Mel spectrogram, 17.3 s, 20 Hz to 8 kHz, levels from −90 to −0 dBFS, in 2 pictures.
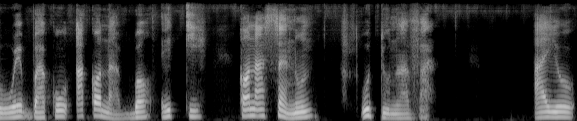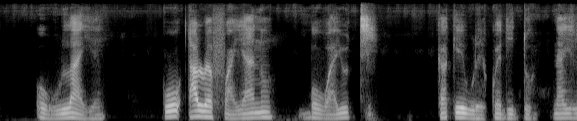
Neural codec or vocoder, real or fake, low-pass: codec, 16 kHz, 1 kbps, X-Codec, WavLM features, trained on Multilingual LibriSpeech; fake; 7.2 kHz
